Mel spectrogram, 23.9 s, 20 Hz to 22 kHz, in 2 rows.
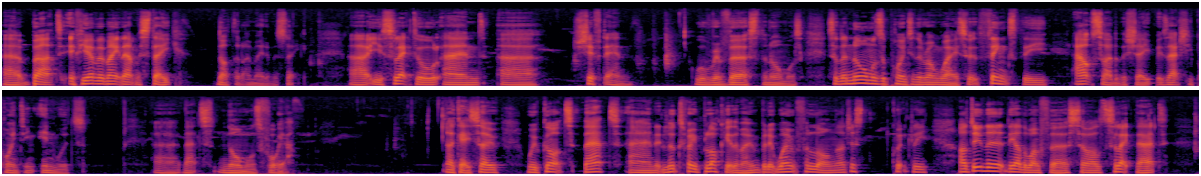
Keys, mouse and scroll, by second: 2.7 a, 6.2 shift+n, 16.3 Tab, 16.6-19.6 middle drag, 21.5 click, 22.4 Tab, 23.6 a.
